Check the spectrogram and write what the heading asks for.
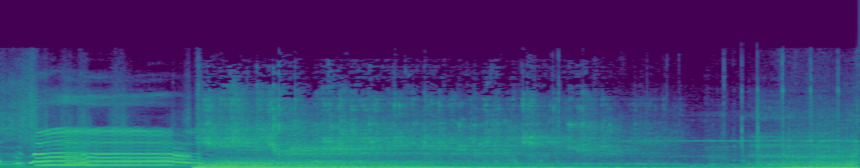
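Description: Horror film trailer soundtrack: a single held high-pitched cry lasting about a second and a half, rising at the start and falling away at the end. From about two seconds in, a loud, deep rumbling score begins abruptly and runs on.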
